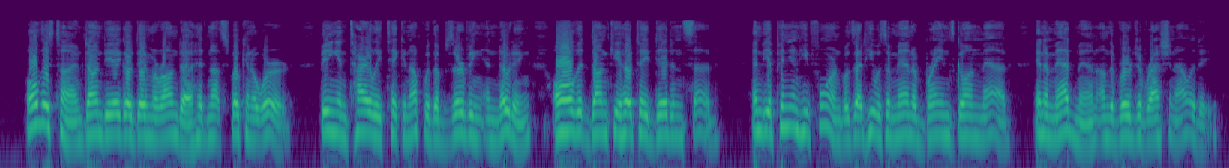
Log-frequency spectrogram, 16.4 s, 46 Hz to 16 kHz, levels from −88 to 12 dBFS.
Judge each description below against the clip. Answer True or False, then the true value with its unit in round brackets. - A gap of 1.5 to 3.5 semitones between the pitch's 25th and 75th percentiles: True (2.8 semitones)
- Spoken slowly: False (185 wpm)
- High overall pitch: False (145 Hz)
